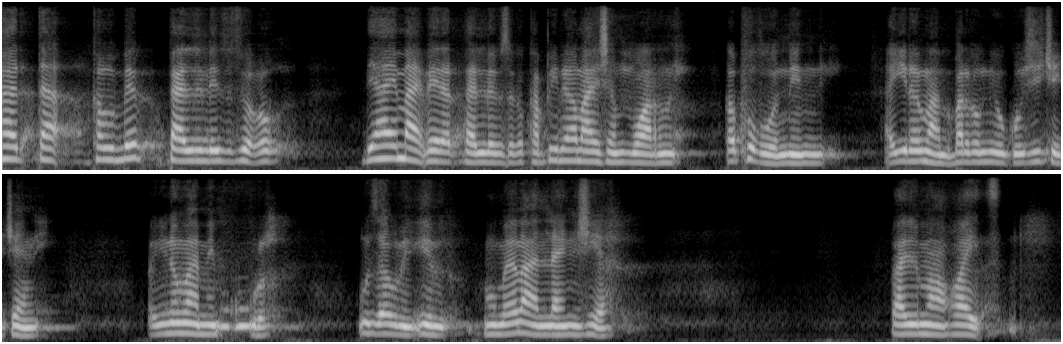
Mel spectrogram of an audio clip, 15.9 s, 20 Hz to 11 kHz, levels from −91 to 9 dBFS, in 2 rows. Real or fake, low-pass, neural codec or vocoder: fake; 9.9 kHz; codec, 16 kHz in and 24 kHz out, 0.9 kbps, LongCat-Audio-Codec, four codebook decoder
